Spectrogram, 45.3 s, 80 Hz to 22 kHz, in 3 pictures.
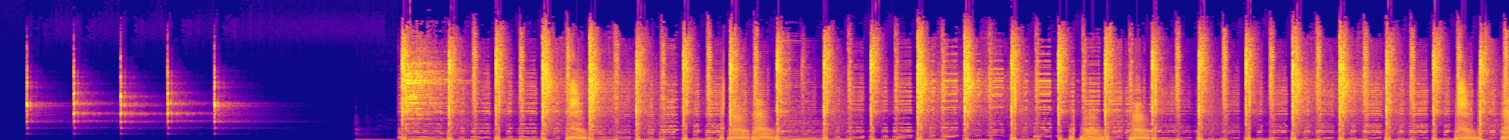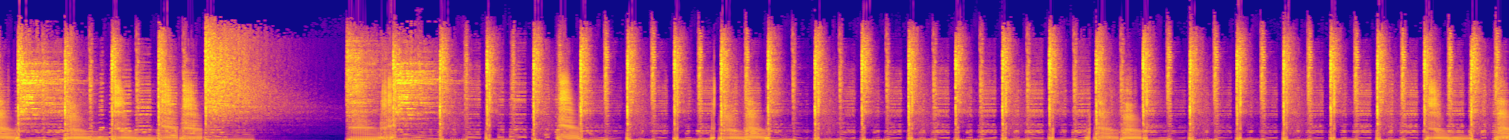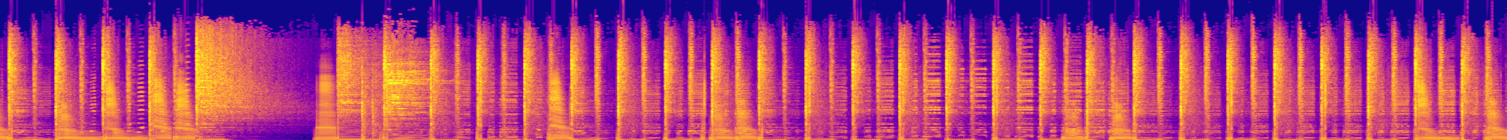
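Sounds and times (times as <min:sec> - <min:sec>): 
lead instrument: 0:03.6 - 0:45.2.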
